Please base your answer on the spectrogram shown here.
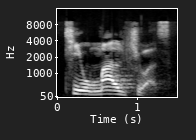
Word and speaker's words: tumultuous: pronunciation there bet Mal tumultuous tumultuous tumultuous that is it bet that is it not Tamal you this pronunciations so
